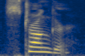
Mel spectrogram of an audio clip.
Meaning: 1. comparative form of strong: more strong 2. Said of one proposition with respect to another one: that the former entails the latter, but the latter does not entail the former 3. Better
- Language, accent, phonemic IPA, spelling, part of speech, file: English, US, /stɹɔŋɡɚ/, stronger, adjective, En-us-stronger.ogg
